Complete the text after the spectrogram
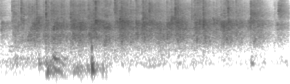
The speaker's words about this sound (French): avec Nicolas Yarossi à la guitare et violoncelle, qu'on peut applaudir.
